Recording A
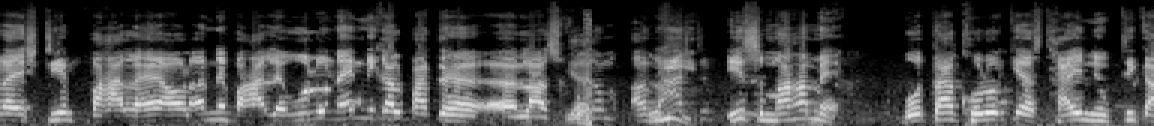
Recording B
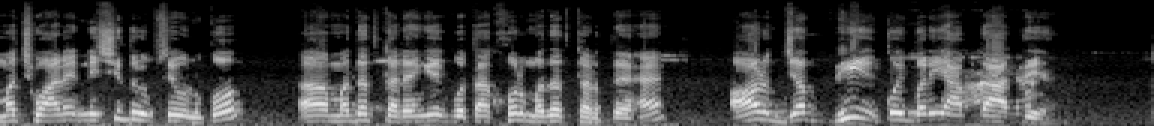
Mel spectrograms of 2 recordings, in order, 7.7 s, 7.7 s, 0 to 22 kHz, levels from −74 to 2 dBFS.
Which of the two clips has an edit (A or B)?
A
